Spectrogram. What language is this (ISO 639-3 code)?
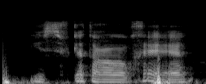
kab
